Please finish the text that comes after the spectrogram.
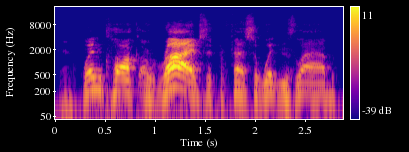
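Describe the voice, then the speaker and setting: A man's voice: a little high, animated, normal speed, fairly bright tone. A man narrating a story in the scripted style of a 1940s radio serial.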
